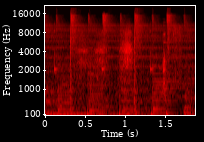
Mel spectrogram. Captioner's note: sniff Sniff Sniff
